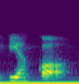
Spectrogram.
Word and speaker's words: Piancó: Em piancó, piancó, piancó, é o có.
